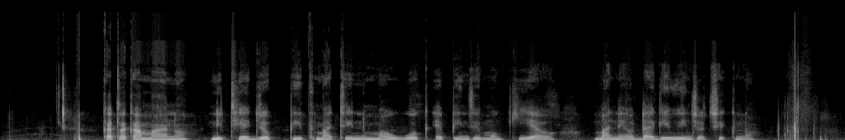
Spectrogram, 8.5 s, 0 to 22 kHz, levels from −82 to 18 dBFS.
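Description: From 5.38 s the speech turns rougher and muffled, with a watery, smeared texture and less crispness at the top end, lasting until 7.73 s. This is a call bitrate drop. The connection's bandwidth estimate fell, so the encoder had far fewer bits and coded the speech more coarsely, trimming high frequencies. The degradation sounds consistent with a fall from about 32 kbps to around 18 kbps, holding at its lowest for about 2.3 s before the quality recovers.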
